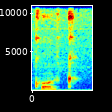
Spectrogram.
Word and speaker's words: Cork: I am saying Cork, Cork, Cork, Cork. Okay, like the city in Ireland.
